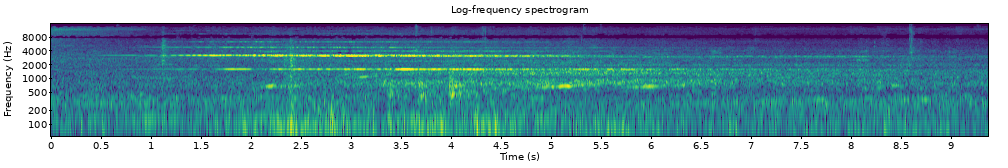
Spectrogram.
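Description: A light rail train's electric motors whine steadily as it pulls away.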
